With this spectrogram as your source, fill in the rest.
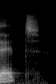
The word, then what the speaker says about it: êtes: Vous êtes, little liaison between the two, and then final S not pronounced.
